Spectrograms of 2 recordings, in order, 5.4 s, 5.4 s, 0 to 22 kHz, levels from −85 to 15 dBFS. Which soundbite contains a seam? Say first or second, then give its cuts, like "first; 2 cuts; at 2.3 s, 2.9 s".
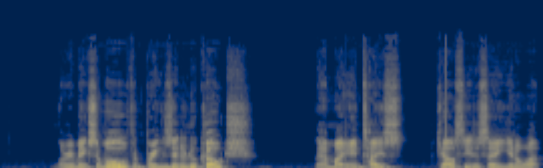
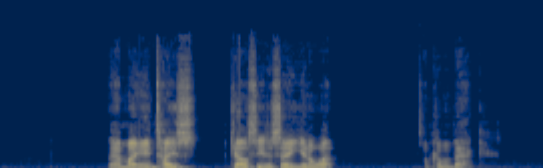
first; 1 cut; at 3.0 s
